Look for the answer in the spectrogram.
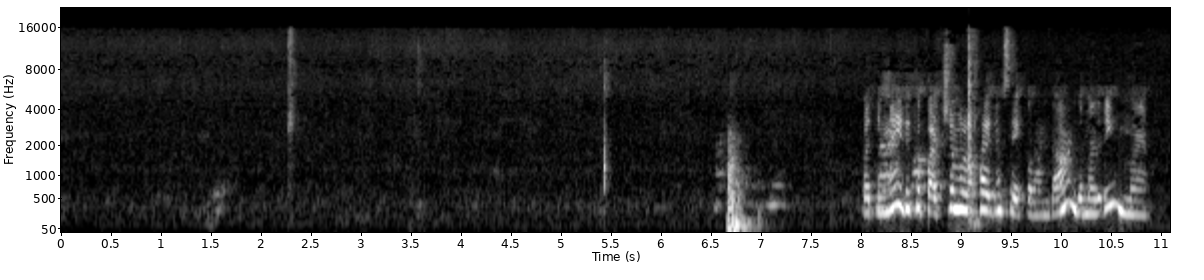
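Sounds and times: vegetables frying in a pan: 0.0s - 11.0s
soft knock: 6.6s - 7.1s
heavy thump: 6.6s - 7.2s.

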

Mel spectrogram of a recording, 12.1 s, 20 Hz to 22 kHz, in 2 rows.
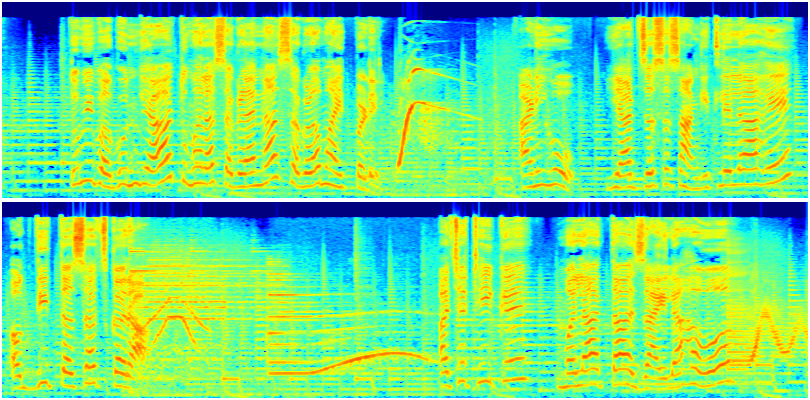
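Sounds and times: background music: 0.0s - 12.0s
comic whistle-like slide: 3.0s - 3.6s, 7.1s - 9.4s.

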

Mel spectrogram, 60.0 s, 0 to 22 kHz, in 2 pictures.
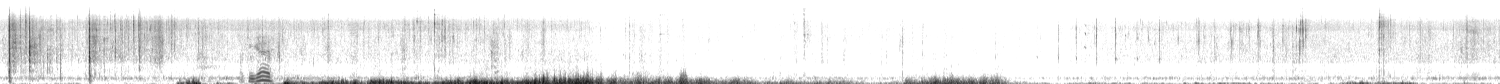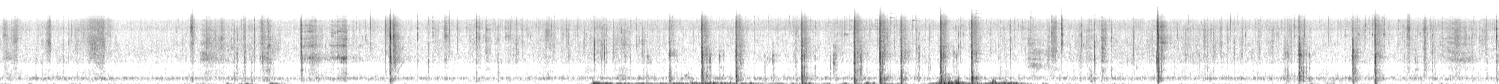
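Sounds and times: ice tools striking ice: 0.0s - 3.3s, 43.4s - 45.0s, 45.9s - 49.7s, 57.0s - 57.8s
ice chips pattering: 0.0s - 4.8s
low microphone rumble: 5.7s - 16.0s.

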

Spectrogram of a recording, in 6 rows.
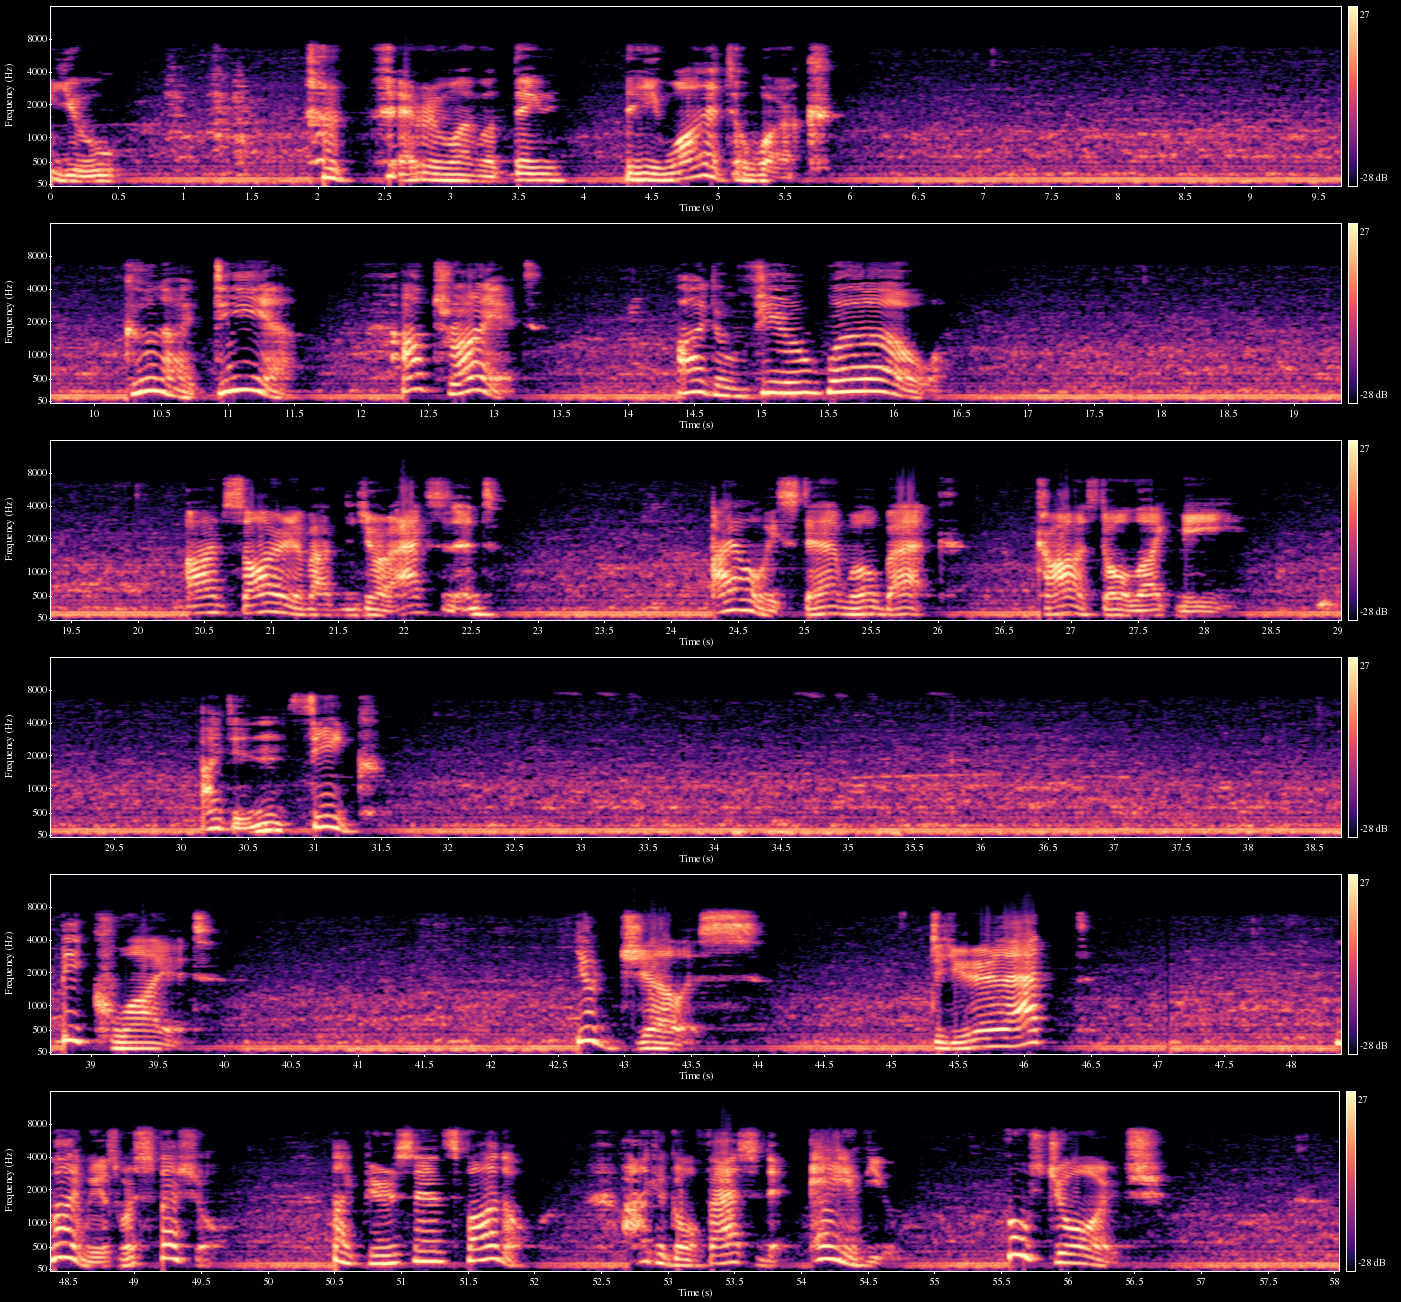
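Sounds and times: low even hum: 0.0s - 58.0s.

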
